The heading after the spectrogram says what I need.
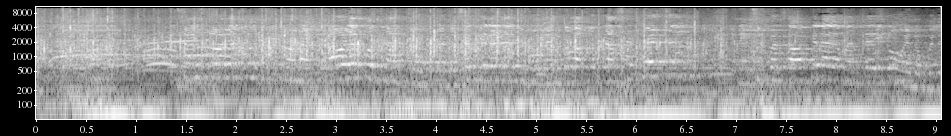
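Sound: audience applause and cheering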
